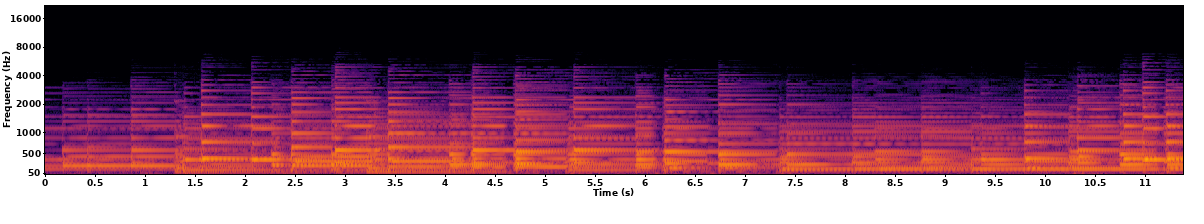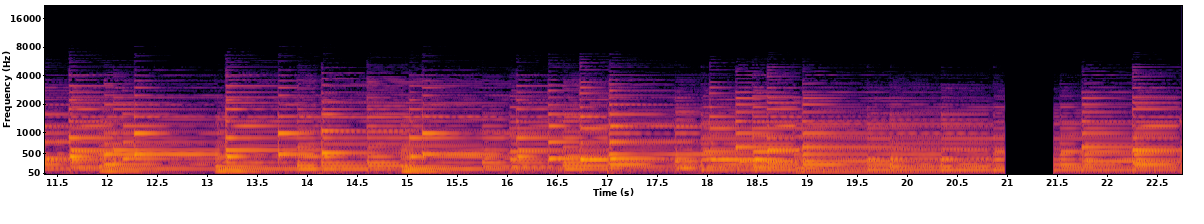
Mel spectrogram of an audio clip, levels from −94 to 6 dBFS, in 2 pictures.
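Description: A playback stall cuts the audio from 20.98 to 21.48 s, a 0.49 s flat gap on the waveform and blank spectrogram columns, likely from the player's buffer running dry.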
